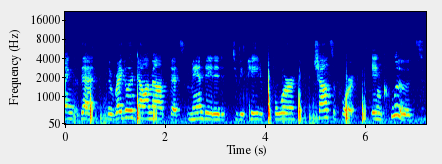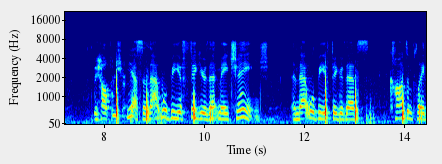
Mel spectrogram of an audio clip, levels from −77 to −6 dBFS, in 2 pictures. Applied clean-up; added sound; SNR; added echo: none; Walk, footsteps; -2 dB; none.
